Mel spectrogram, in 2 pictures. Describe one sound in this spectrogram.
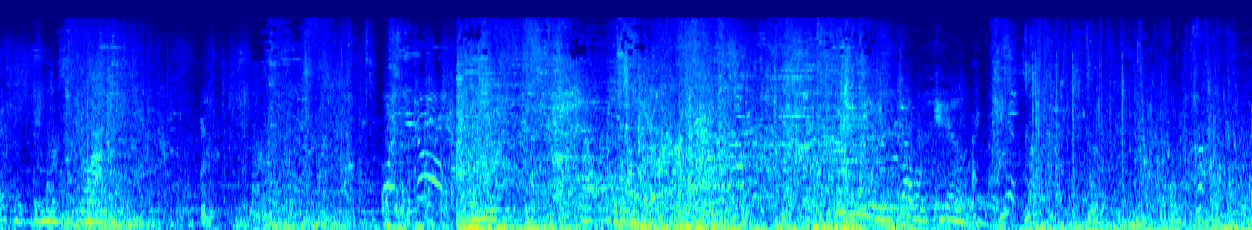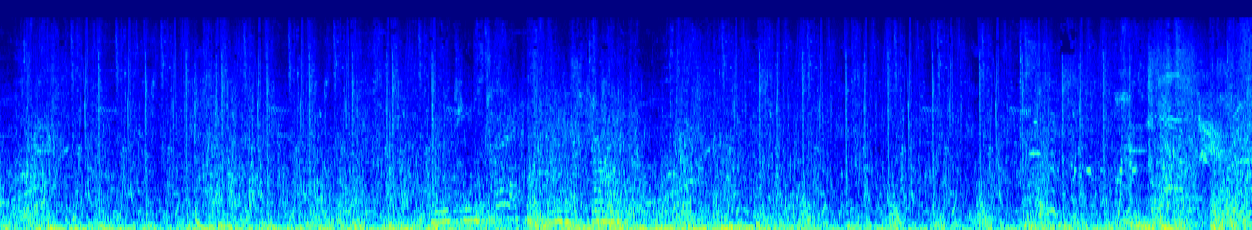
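Spell effects whoosh and clash in a busy video game battle.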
